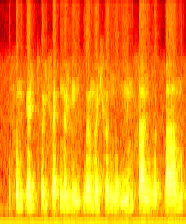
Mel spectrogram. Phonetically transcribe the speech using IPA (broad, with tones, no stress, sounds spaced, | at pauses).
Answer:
f ə˧ m k ɛ˧ j t̪ʰ ə̰˧˥ j f ɛ˦˥ t̚ n ə̰˧˥ j l i˧˩ n k w əː˨˦ m ə˨˦ j x ə˨˦ w n o̤˨˩ m ɲ ə̰˧˥ m s a˧ ŋ v ə˨˩ p̚ ɓ a˨˦ m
